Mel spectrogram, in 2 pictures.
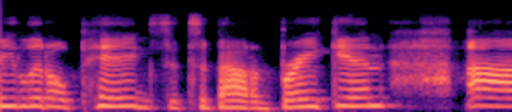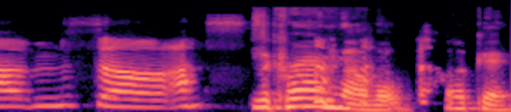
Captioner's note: chuckles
